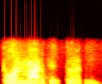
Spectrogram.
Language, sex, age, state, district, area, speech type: Kannada, male, 18-30, Karnataka, Gadag, urban, conversation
